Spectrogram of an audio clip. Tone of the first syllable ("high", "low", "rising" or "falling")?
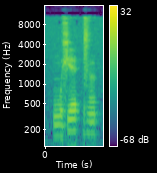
low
